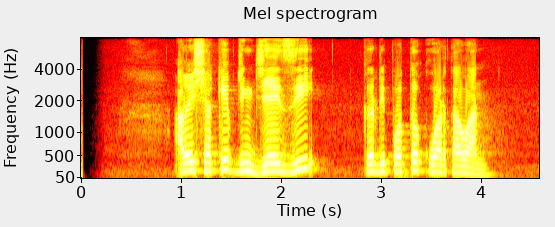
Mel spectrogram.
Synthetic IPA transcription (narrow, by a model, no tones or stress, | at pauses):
ʔa̰liʃakɪp̚d͡ʒɨŋd͡ʒɛzi | kɨrdipɔt̪ɔkuwart̪awan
